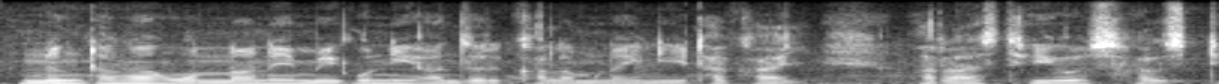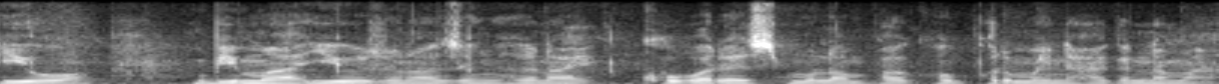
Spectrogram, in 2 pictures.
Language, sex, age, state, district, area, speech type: Bodo, male, 30-45, Assam, Kokrajhar, rural, read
